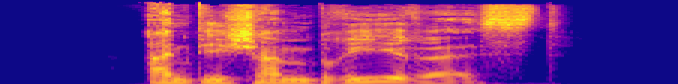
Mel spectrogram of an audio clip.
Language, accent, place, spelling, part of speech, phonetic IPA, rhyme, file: German, Germany, Berlin, antichambrierest, verb, [antiʃamˈbʁiːʁəst], -iːʁəst, De-antichambrierest.ogg
- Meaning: second-person singular subjunctive I of antichambrieren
